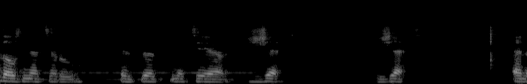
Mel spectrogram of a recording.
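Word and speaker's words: Djet: Now this DJ is pronounced like a soft J, like a letter J in English, okay?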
